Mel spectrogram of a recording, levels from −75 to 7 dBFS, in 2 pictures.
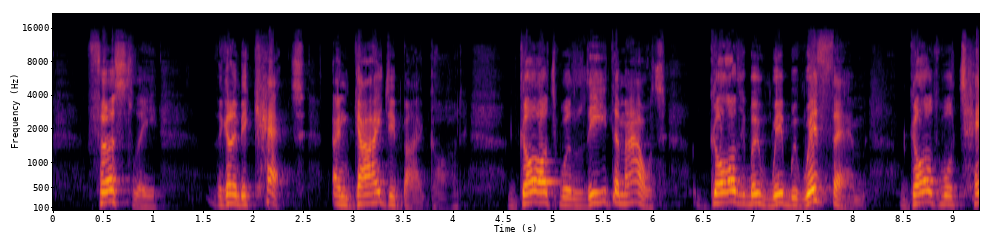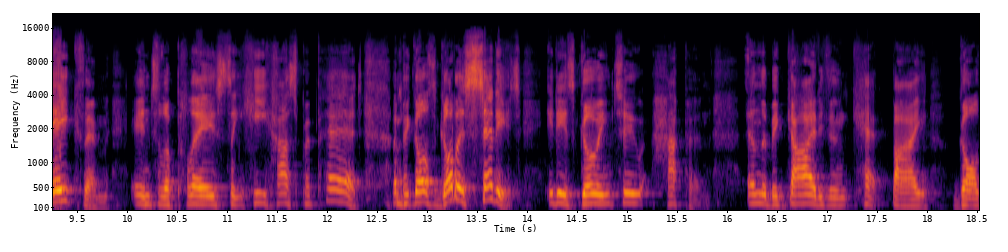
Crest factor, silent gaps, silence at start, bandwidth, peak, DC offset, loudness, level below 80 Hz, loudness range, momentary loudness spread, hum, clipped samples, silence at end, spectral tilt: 18 dB; none; 0.35 s; 16 kHz; -2 dBFS; under 0.1%; -18 LUFS; -62 dBFS; 4 LU; 14 LU; none; under 0.1%; 0 s; -3 dB/octave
